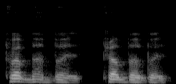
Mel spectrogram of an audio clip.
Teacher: It's almost like there's an extra B. There's two B's as well in English, just that the vowel between them is so reduced, you hardly feel them.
